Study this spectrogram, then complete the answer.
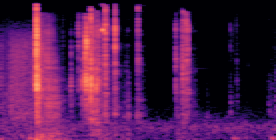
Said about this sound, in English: Hold on, the front door is just blown open.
